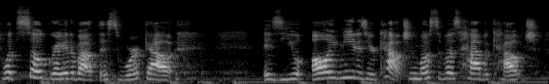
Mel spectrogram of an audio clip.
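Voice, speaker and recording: Speaking at a normal pace in a high-sitting, fairly bright voice, a young woman instructs a home aerobics session while doing it herself. As the channel's host, she keeps her cues encouraging. Soft music and reverberation fill the living room, captured by a floor camera a few feet away.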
